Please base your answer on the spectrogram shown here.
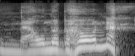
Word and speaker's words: Melniboné: You pronounce it Melnibone.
